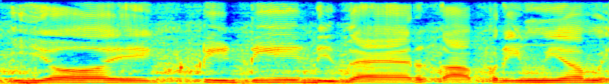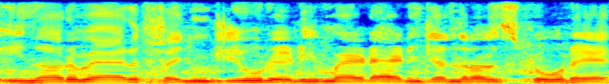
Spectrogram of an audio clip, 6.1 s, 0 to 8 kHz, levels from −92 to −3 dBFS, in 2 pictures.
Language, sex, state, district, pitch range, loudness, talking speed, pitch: Hindi, female, Uttar Pradesh, Jyotiba Phule Nagar, 155-175 Hz, -13 LUFS, 140 wpm, 160 Hz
